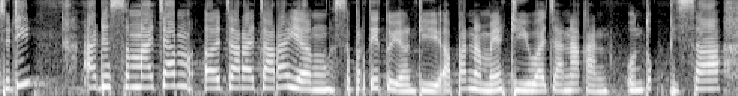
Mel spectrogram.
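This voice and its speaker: A woman speaks with a strong Javanese accent, her pitch rising and falling in an ordinary way. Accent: Javanese, medok. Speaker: university lecturer, panel speaker. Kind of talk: panel discussion talk. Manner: hesitant, many fillers.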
